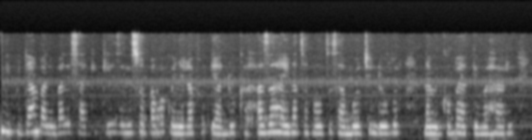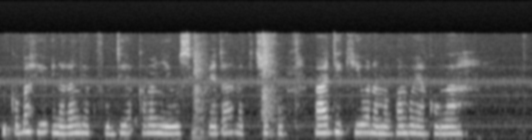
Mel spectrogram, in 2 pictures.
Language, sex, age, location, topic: Swahili, female, 18-24, Nairobi, finance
